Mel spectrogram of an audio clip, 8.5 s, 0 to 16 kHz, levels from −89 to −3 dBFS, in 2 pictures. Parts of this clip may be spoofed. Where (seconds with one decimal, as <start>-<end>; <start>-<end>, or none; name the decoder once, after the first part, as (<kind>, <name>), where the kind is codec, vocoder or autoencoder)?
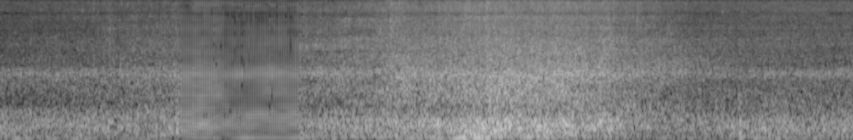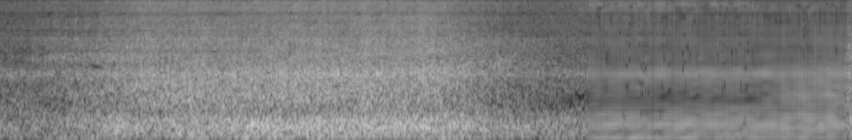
0.9-1.5 (vocoder, BigVGAN v2); 7.2-8.5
